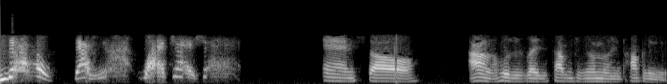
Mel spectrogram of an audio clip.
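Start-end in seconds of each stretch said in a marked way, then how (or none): 0.0-2.4 acted, very high, shrill, drawn-out scream. Retelling a coworker's interruption, imitating a woman screaming.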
